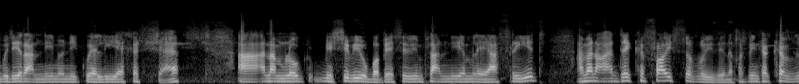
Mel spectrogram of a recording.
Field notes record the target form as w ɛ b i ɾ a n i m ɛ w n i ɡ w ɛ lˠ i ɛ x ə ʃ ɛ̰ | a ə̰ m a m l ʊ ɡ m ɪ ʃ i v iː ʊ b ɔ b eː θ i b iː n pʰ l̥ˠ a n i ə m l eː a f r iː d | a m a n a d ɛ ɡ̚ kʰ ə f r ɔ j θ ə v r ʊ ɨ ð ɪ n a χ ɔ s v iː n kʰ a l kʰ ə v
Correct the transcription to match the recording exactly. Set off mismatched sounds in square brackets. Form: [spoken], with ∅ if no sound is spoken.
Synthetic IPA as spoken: w ɛ [d] i ɾ a n i m ɛ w n i ɡ w ɛ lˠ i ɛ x ə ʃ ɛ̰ | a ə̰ [n] a m l ʊ ɡ m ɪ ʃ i v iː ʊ b ɔ b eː θ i [v] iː n pʰ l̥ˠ a n i ə m l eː a f r iː d | a m a n a d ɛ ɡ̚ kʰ ə f r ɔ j θ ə v [l] ʊ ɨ ð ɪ n a χ ɔ s v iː n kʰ a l kʰ ə v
